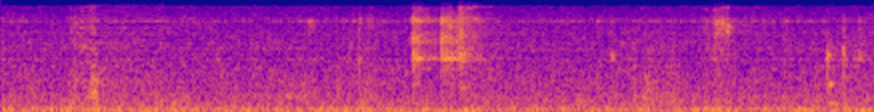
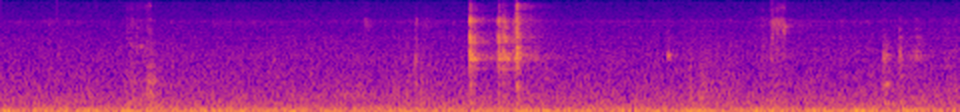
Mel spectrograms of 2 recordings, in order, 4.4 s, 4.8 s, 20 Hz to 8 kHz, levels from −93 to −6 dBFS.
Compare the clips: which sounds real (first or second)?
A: second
